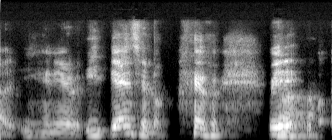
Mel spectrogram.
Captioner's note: laugh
